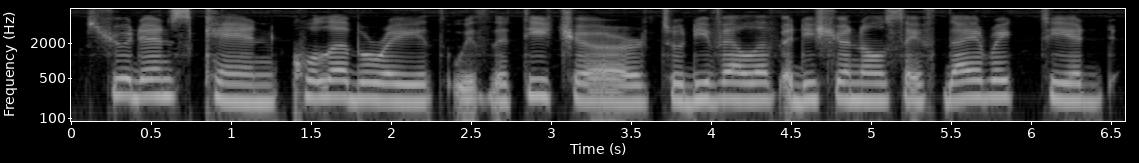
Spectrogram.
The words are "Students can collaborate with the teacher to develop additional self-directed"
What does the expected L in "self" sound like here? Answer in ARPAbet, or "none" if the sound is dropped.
none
